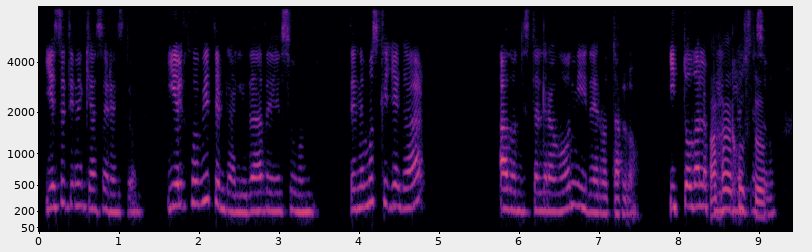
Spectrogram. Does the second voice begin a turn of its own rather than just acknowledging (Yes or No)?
Yes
